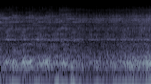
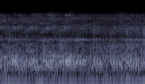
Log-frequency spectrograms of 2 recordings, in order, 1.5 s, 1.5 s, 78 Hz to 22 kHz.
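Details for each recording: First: Volvo with new spark plugs and coils, scanner suggests cylinder 5, checked cylinder by cylinder with scope: steady idle with faint irregular stumble in exhaust pulse; misfire found occurring on cylinder 3 at idle. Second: Volvo after misfire diagnosis, with new plugs and coils already fitted; the scanner blamed cylinder 5 but the oscilloscope found cylinder 3, with aftermarket coils in question: smooth, even idle hum with no stumble, misfire gone.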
